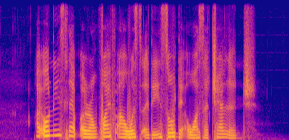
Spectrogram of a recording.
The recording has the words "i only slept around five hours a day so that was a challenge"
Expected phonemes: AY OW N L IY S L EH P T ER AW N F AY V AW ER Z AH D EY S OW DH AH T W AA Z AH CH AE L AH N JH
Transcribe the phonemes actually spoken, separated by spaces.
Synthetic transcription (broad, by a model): AY OW N L IY S L EH P ER AW N F AY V AW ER S AH D EY S OW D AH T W AA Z AH CH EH L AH N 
